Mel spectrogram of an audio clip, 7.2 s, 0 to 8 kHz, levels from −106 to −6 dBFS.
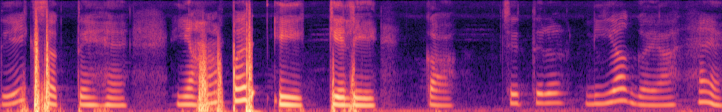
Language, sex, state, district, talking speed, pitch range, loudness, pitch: Hindi, female, Madhya Pradesh, Dhar, 100 wpm, 200-245 Hz, -20 LUFS, 215 Hz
